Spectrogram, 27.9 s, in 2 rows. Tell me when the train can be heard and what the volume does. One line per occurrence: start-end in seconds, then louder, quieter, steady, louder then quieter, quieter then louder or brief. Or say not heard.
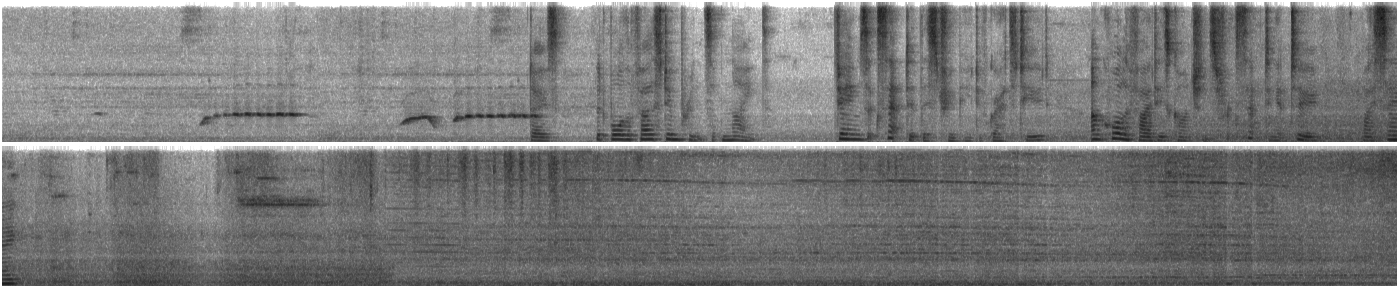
0.0-27.8 louder.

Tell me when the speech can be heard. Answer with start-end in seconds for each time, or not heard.
5.2-14.1.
